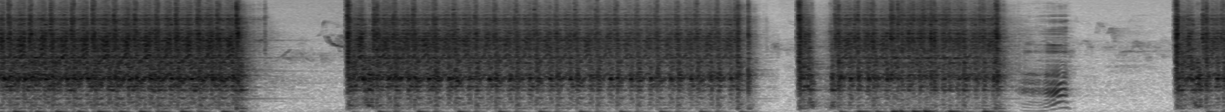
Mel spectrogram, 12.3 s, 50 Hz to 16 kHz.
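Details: 1981 BMW R100RS with Krauser 4V head conversion and Bing carbs, first start after nearly a decade stored, fresh 93-octane fuel, new oil and brake fluid; twin fires with steady pulse, cuts out twice, then catches again.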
